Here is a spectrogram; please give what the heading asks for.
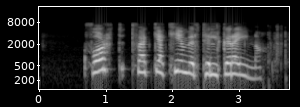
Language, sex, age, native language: Icelandic, female, 10, Icelandic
